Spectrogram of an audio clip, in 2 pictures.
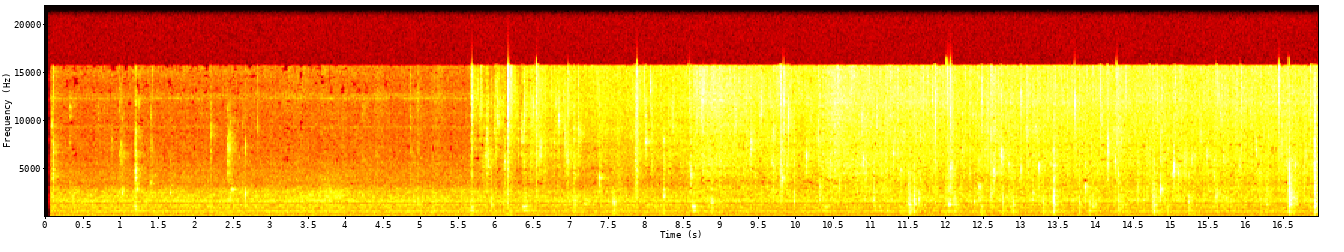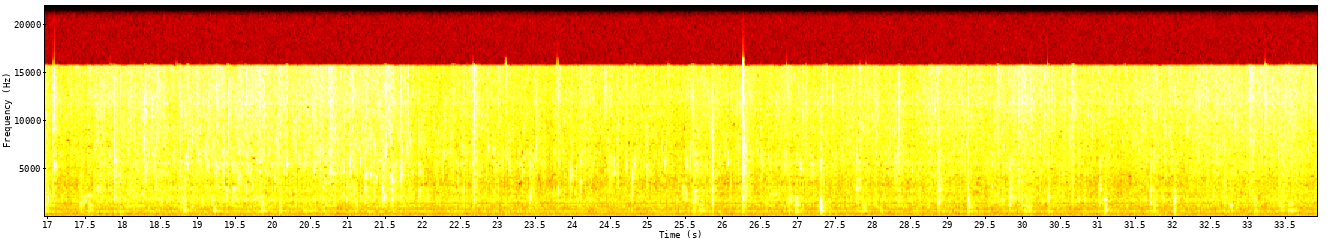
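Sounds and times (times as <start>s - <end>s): onion sizzling in hot oil: 5.7s - 33.9s
wooden spatula scraping and tapping: 25.5s - 33.9s.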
